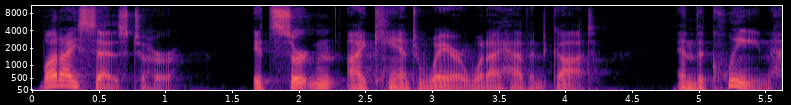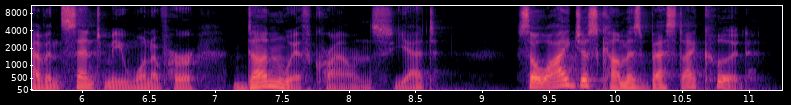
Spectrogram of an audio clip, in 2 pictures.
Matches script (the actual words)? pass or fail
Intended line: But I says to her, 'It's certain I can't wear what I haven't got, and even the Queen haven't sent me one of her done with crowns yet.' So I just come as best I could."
fail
